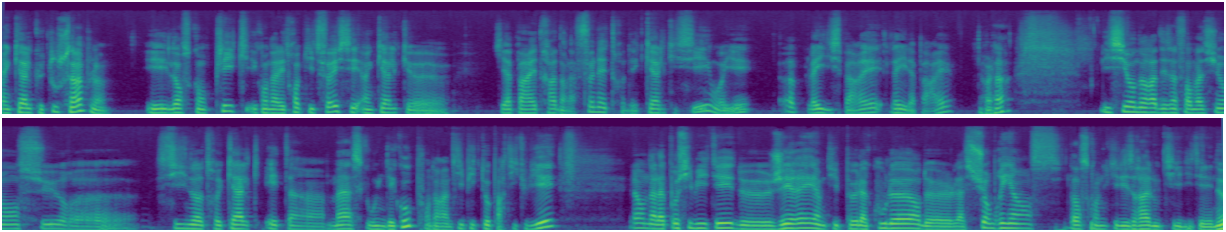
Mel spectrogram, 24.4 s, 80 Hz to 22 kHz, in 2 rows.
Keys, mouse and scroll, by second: 0.5 click, 2.2 click, 5.0 click, 6.3 click, 7.7 click, 8.8 click, 9.8 click, 10.5 click, 18.0 click.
